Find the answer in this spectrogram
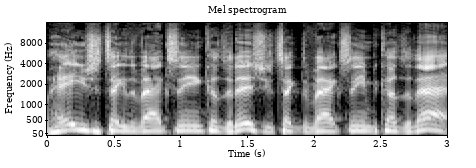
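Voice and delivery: radio announcer voice, read like a promo.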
